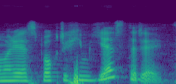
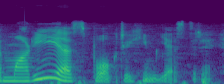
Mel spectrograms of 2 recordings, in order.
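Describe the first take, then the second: First: "Maria spoke to him yesterday" with YESTERDAY prominent; stress on yesterday. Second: "Maria spoke to him yesterday" with MARIA prominent; stress on Maria. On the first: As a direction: save the weight for "yesterday". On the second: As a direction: punch "Maria", the rest trailing. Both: Shown as a demonstration. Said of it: "stress may shift".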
